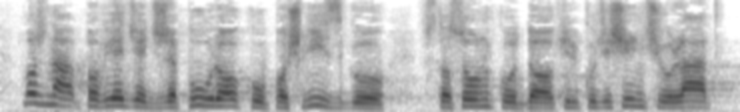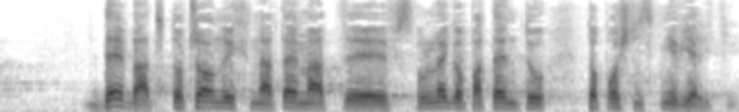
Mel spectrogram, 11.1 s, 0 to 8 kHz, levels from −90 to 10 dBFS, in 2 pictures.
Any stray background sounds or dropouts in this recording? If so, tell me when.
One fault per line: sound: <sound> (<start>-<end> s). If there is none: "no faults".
no faults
